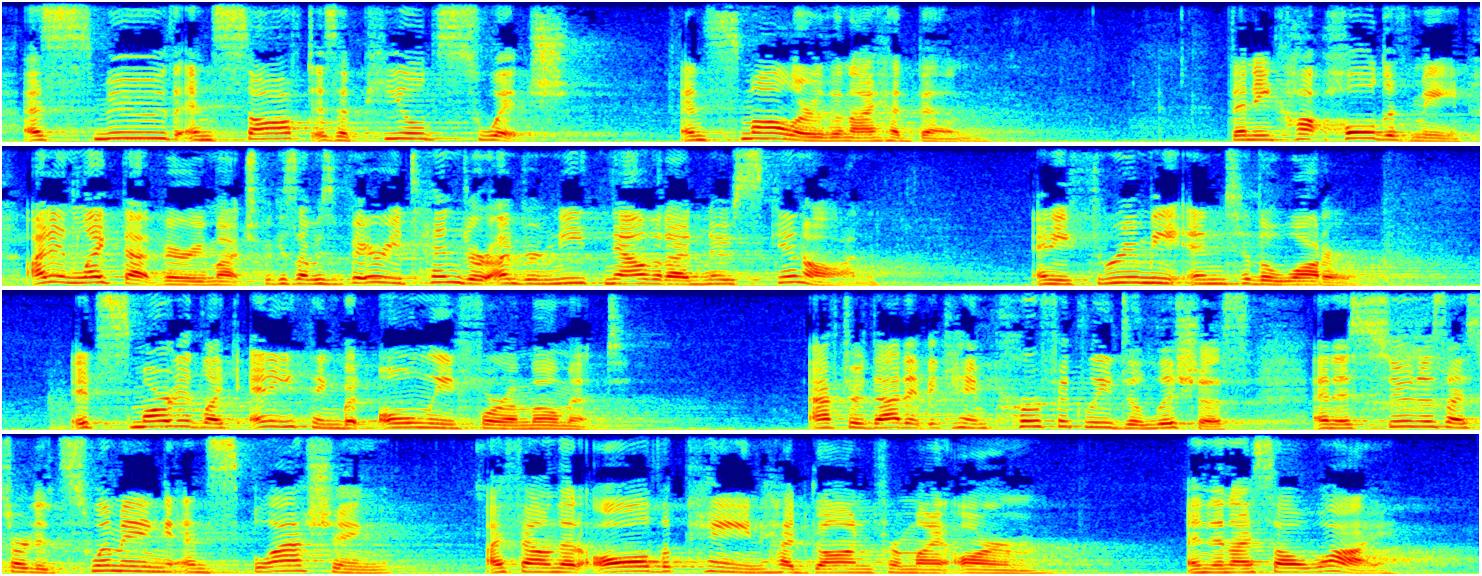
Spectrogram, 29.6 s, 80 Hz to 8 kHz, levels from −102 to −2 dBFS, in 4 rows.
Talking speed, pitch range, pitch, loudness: 175 wpm, 190-270 Hz, 230 Hz, -16 LUFS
